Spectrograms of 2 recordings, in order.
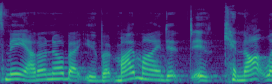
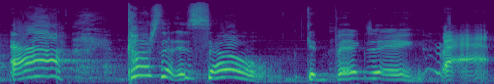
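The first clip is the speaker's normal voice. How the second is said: slow, laughing "gosh", higher pitched; 5 semitones higher, much slower than usual. Real, not acted. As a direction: laugh through it, feeling caught. Laughing after skipping the verse.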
